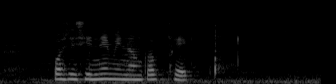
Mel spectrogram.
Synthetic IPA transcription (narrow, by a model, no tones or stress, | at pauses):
pos̬isineminɔŋkɔb̥ɛk̚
